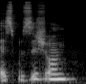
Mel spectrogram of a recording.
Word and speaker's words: exposition: This TION, you can see that exposition ends with TION. So the stress is going to be on the SI, because exposition ends with ION.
